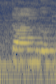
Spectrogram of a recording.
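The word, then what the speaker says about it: tongue: For example, आपने एक word लिखा है टंग। अगर आप देखें तो उसमें भी आप TU करके नहीं पढ़ते, आप क्या पढ़ते हो? टंग पढ़ते हो।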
